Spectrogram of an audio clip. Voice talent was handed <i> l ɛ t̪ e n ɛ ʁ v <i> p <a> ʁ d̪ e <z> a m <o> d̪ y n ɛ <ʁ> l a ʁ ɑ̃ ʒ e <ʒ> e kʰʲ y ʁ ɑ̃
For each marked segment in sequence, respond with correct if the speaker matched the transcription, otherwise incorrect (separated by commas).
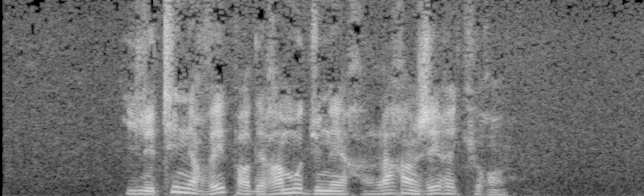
correct, incorrect, correct, incorrect, correct, correct, incorrect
